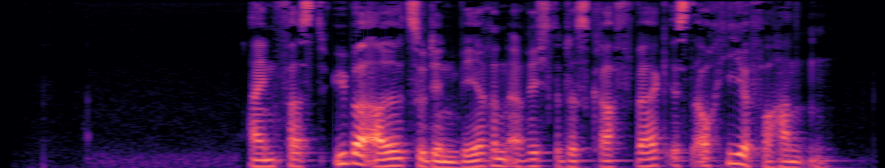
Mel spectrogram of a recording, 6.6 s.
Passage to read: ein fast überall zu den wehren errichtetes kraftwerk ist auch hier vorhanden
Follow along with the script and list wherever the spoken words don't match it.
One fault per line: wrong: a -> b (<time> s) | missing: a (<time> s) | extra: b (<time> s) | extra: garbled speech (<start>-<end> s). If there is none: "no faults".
no faults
